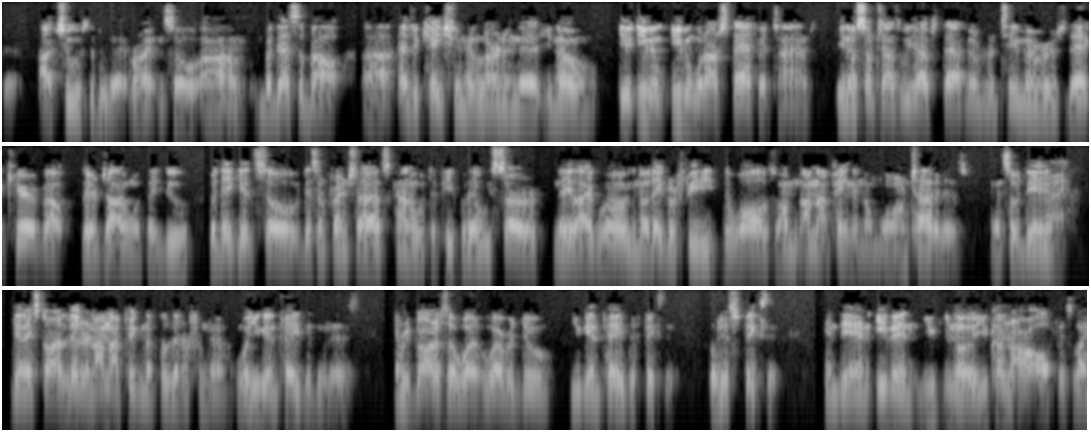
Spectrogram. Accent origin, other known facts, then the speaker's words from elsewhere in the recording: Gary, Indiana, United States; moved away as an adult; also born or lived in Philadelphia / Champaign, Illinois / East Chicago; now in Birmingham, United States; I grew up in Gary, Indiana.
